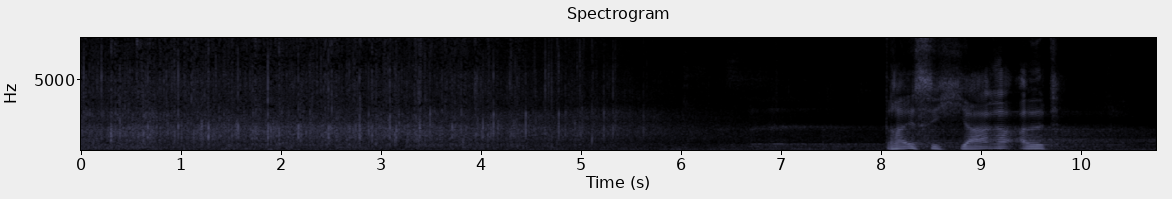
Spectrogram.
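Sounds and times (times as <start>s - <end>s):
church audience applause: 0.0s - 6.0s
speech: 8.1s - 9.9s.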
